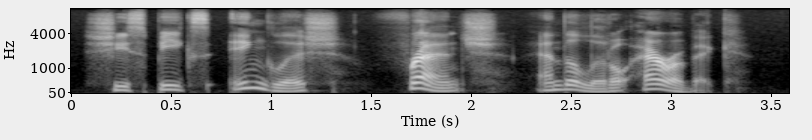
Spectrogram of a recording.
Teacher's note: Rise on English, rise on French, fall on Arabic. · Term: the list pattern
